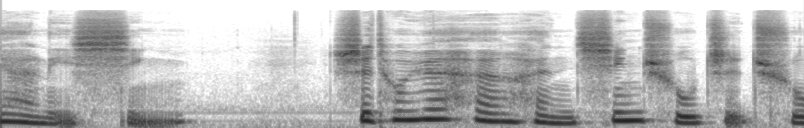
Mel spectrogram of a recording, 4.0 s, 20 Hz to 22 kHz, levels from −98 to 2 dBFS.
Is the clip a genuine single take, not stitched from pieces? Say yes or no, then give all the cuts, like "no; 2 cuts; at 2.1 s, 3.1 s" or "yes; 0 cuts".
yes; 0 cuts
